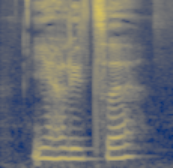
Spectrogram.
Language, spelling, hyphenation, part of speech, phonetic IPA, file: Czech, jehlice, jeh‧li‧ce, noun, [ˈjɛɦlɪt͡sɛ], Cs-jehlice.ogg
- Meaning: 1. needle (leaf of conifer) 2. knitting needle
